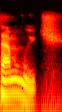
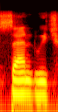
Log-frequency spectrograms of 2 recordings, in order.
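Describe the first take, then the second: First: The d sound is left out. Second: The d sound is clearly pronounced.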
